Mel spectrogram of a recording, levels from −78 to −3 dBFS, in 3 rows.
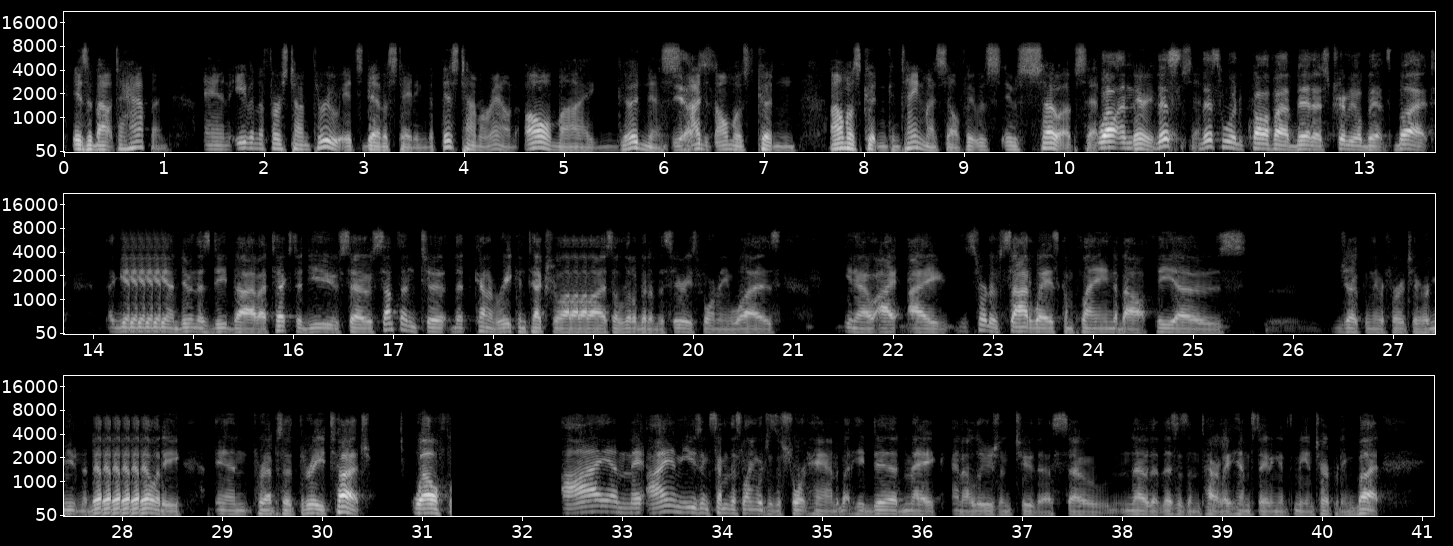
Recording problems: garbled, watery; badly; nothing above 7.5 kHz
audio stuttering; at 14 s, at 19 s and at 28 s
audio cutting out; at 31 s for 0.5 s

